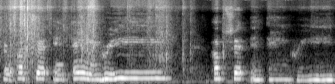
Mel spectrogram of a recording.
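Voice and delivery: slow, high mock whine of upset and angry. Streamer slowly mocking angry chat in a high whine.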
